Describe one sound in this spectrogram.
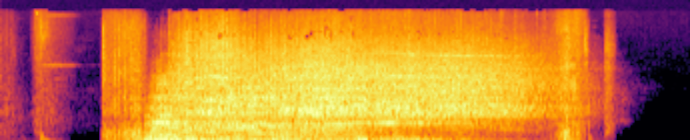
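A short, lively game sound effect plays, then cuts off.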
